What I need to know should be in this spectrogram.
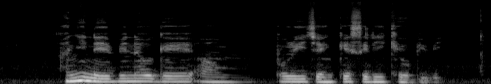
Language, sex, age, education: Igbo, male, 15-29, tertiary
